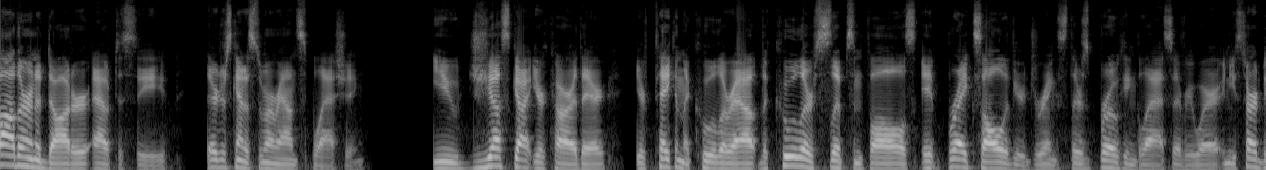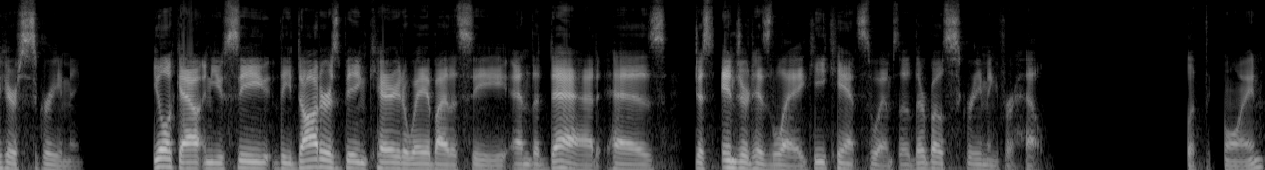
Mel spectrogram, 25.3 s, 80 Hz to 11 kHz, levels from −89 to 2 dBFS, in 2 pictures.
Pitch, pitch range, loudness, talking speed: 110 Hz, 95-125 Hz, -30 LUFS, 190 wpm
